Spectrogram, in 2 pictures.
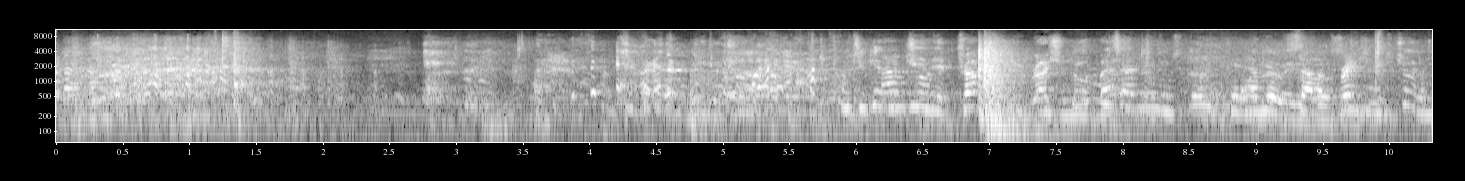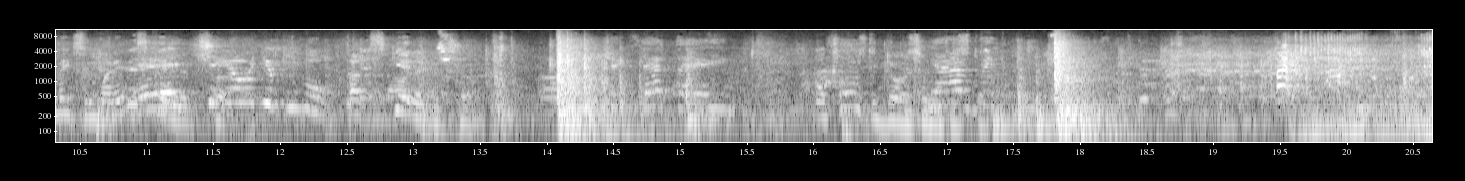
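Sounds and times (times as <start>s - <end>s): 
several people laughing: 0.0s - 6.5s, 18.2s - 20.6s
several people chatting: 4.2s - 15.4s, 16.0s - 18.0s
door slamming shut: 6.9s - 7.4s, 13.6s - 14.8s, 17.6s - 18.4s.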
